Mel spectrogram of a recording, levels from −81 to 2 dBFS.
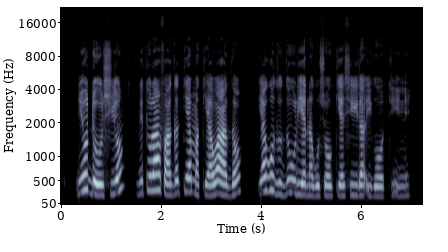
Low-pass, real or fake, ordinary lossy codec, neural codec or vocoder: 19.8 kHz; real; none; none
